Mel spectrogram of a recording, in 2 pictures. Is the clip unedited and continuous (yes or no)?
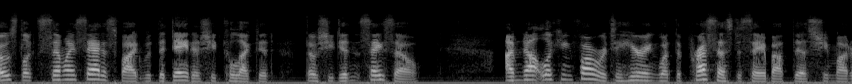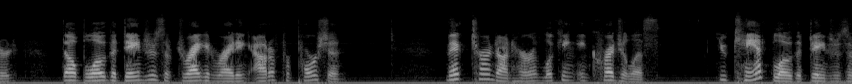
yes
